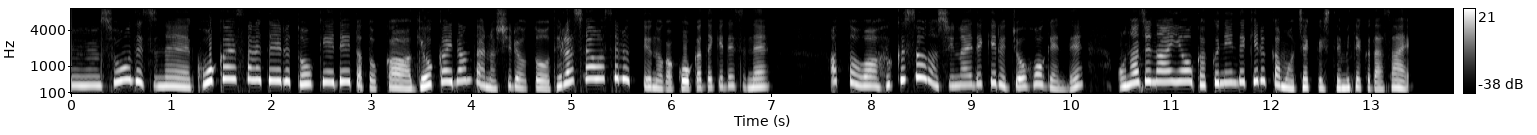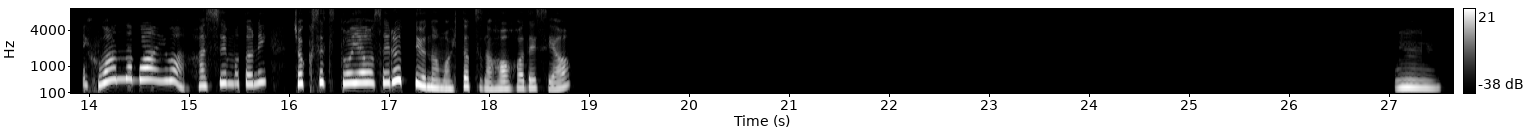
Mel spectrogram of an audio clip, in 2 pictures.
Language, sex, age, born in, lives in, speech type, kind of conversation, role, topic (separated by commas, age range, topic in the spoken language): Japanese, female, 25-29, Japan, United States, read, expert-assistant, expert, 企業が発信するお知らせの中で、信頼できるものとそうでないものを見分けるコツは何でしょうか？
